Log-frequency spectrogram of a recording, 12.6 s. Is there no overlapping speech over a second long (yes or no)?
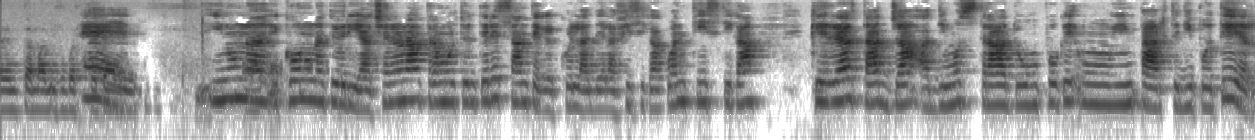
yes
